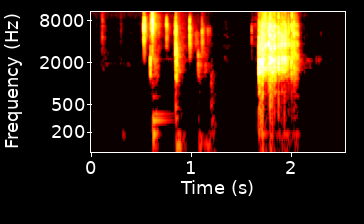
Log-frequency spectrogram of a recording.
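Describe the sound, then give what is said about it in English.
Dice tumble across a tabletop: a quick run of small hard clicks and taps, a brief pause, then a louder clattering rattle that stops abruptly. No one speaks. “Oh, where'd my dice go? I just had them.”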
